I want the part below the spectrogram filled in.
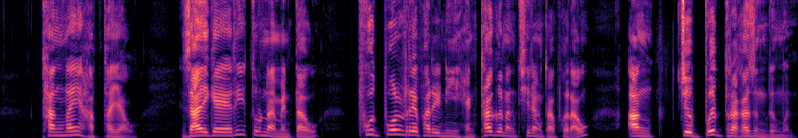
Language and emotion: Bodo, angry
